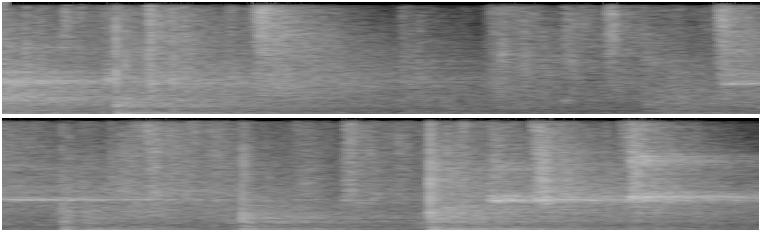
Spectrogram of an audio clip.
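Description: Basketball being dribbled hard on a court floor: a handful of irregular bounces, the loudest about half a second in and near three and four and a half seconds in. Two short high squeaks, about three seconds in and near the end, fit sneakers squeaking on the court during the dribble moves.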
